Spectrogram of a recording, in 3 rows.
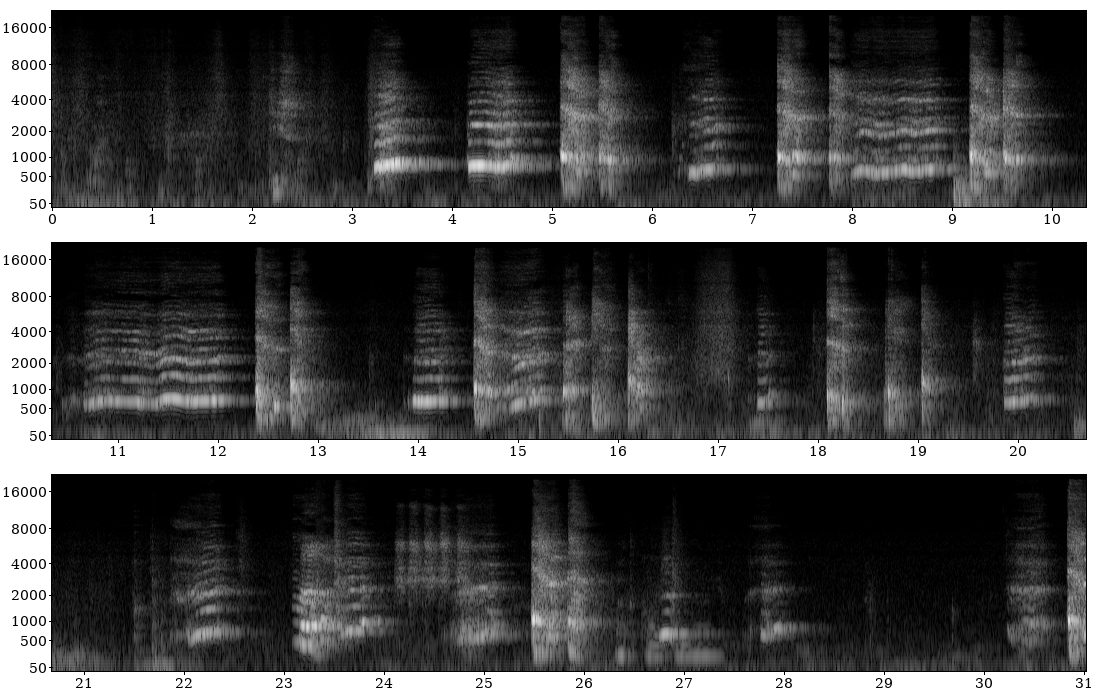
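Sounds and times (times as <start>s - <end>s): child coughing: 5.0s - 6.0s, 7.2s - 8.3s, 9.1s - 10.0s, 12.4s - 13.2s, 14.5s - 16.5s, 18.1s - 19.4s, 24.8s - 26.3s, 30.3s - 31.0s
high-pitched whooping breaths: 24.1s - 25.2s.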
